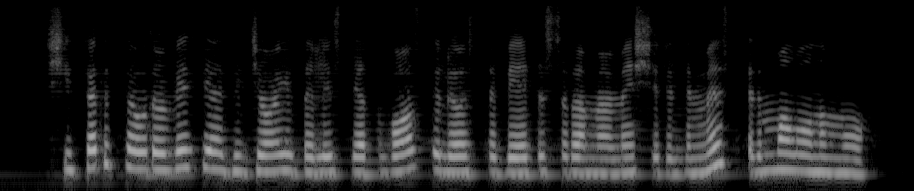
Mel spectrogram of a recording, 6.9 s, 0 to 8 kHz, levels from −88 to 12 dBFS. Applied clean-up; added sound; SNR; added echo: neural mask model DeepFilterNet 3.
